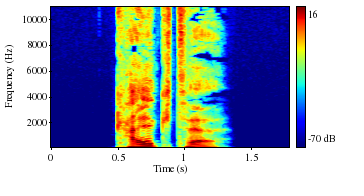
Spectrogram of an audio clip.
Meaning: inflection of kalken: 1. first/third-person singular preterite 2. first/third-person singular subjunctive II
- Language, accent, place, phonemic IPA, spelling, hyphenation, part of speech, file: German, Germany, Berlin, /ˈkalktə/, kalkte, kalk‧te, verb, De-kalkte.ogg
